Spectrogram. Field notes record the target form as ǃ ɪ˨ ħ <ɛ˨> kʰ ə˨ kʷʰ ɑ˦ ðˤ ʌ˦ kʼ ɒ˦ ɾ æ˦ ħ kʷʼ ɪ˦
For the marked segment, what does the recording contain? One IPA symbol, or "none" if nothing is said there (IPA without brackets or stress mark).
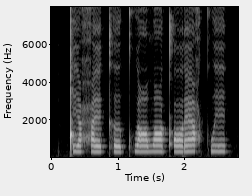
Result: ɛ˨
